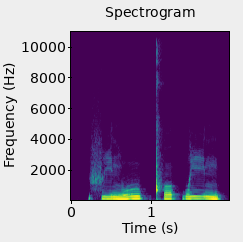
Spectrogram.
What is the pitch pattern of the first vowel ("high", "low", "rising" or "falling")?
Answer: low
